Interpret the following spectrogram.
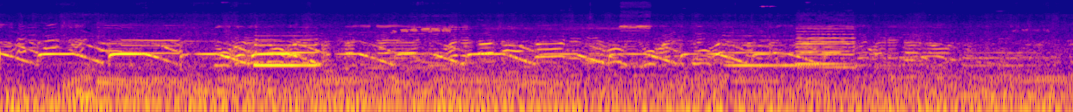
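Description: A dense crowd with many horns tooting over one another: each toot is a held note that slides down in pitch at the end, several a second.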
